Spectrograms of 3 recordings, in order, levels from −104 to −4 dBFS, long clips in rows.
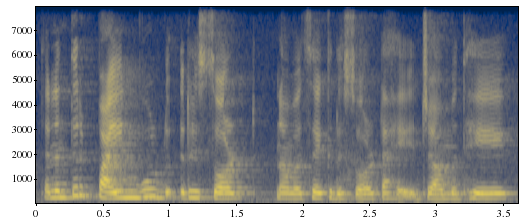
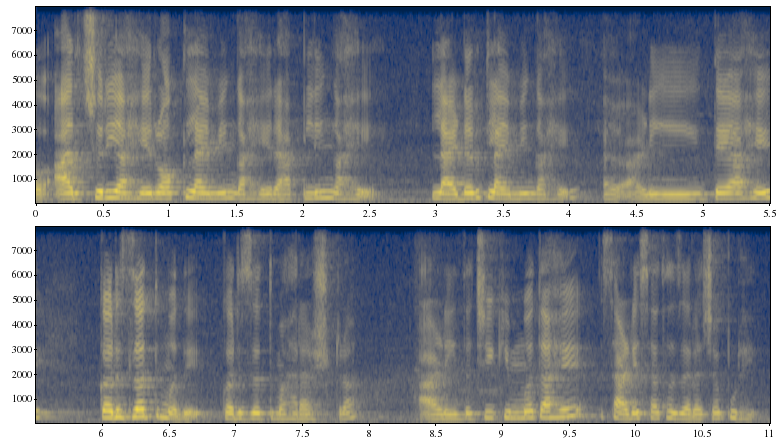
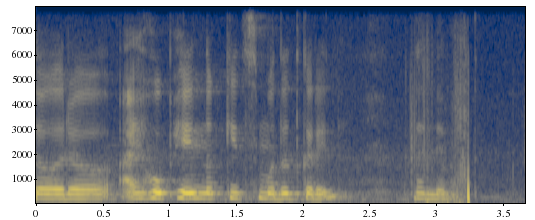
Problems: constant background noise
